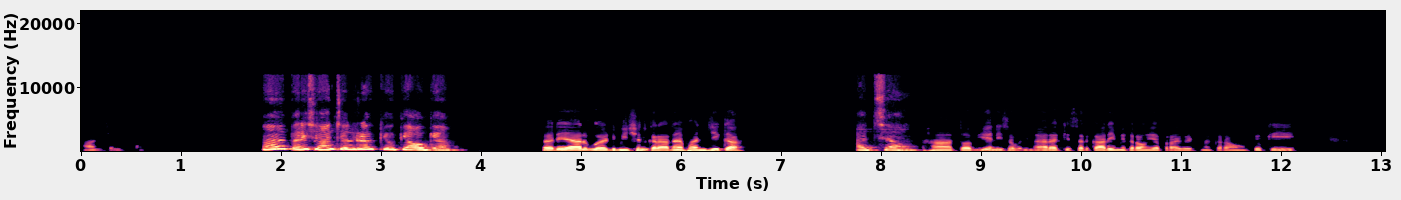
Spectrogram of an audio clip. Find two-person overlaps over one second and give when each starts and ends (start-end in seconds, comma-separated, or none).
none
